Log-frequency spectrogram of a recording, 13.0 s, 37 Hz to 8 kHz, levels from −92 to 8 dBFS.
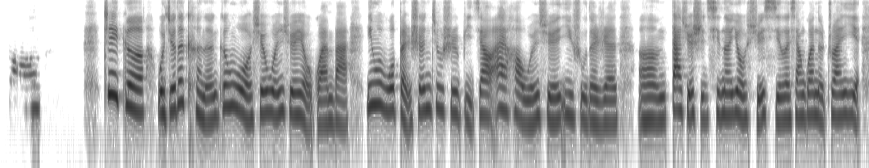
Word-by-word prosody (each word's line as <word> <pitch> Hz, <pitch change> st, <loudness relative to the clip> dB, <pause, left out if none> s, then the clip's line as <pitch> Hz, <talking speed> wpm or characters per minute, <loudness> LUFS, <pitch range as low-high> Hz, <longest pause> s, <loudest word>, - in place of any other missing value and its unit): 哦， -, -, -21 dB, 1.4 s
这 395 Hz, -3 st, +7 dB
个 245 Hz, -7 st, +4 dB, 0.2 s
我 215 Hz, -, +5 dB
觉 230 Hz, +4 st, +3 dB
得 300 Hz, +3 st, +2 dB
可 220 Hz, -8 st, -2 dB
能 175 Hz, +2 st, 0 dB
跟 265 Hz, +4 st, 0 dB
我 200 Hz, -7 st, +3 dB
学 215 Hz, +3 st, 0 dB
文 220 Hz, 0 st, +2 dB
学 210 Hz, -2 st, +1 dB
有 185 Hz, -, -1 dB
关 160 Hz, +2 st, -2 dB
吧。 155 Hz, -3 st, -1 dB, 0.2 s
因 275 Hz, +2 st, +2 dB
为 285 Hz, -, +3 dB
我 240 Hz, -2 st, +2 dB
本 235 Hz, -, -1 dB
身 235 Hz, +1 st, -1 dB
就 245 Hz, 0 st, -4 dB
是 220 Hz, -2 st, -2 dB
比 175 Hz, -6 st, -7 dB
较 205 Hz, +3 st, 0 dB
爱 245 Hz, -1 st, 0 dB
好 205 Hz, -5 st, -2 dB
文 165 Hz, +3 st, -1 dB
学 180 Hz, -3 st, -1 dB
艺 200 Hz, -1 st, -4 dB
术 180 Hz, -2 st, -4 dB
的 165 Hz, -1 st, -1 dB
人， 160 Hz, +1 st, -3 dB, 0.3 s
嗯， 175 Hz, 0 st, -1 dB
大 235 Hz, +5 st, +2 dB
学 205 Hz, -3 st, 0 dB
时 180 Hz, -3 st, -3 dB
期 195 Hz, +3 st, -5 dB
呢， 200 Hz, -1 st, 0 dB
又 200 Hz, -3 st, +1 dB
学 185 Hz, 0 st, -2 dB
习 180 Hz, -3 st, -2 dB
了 180 Hz, +1 st, 0 dB
相 195 Hz, +1 st, -2 dB
关 200 Hz, +1 st, -1 dB
的 175 Hz, -4 st, -1 dB
专 200 Hz, 0 st, -2 dB
业。 190 Hz, -4 st, -2 dB
200 Hz, 220 characters per minute, -21 LUFS, 180-230 Hz, 1.4 s, 这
